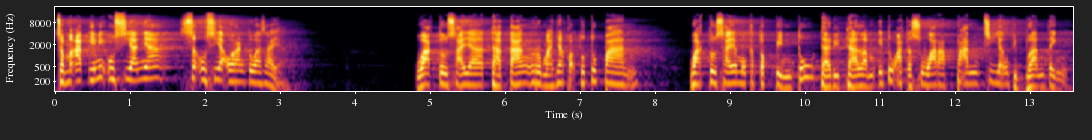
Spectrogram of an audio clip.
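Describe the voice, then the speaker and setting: Pastor guy preaching, acts out the voices in his stories, bright tone, big echoey church hall. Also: high voice, unhurried. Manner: animated storytelling, acts out voices and sounds. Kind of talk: sermon.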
